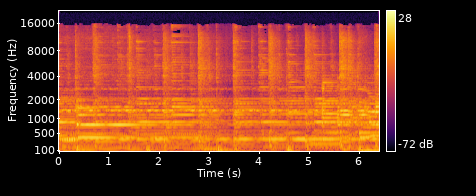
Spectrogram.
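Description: An acoustic folk track played through a pair of B&W Vision series bookshelf loudspeakers and picked up in the room: plucked notes and held tones over a deep bass line.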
